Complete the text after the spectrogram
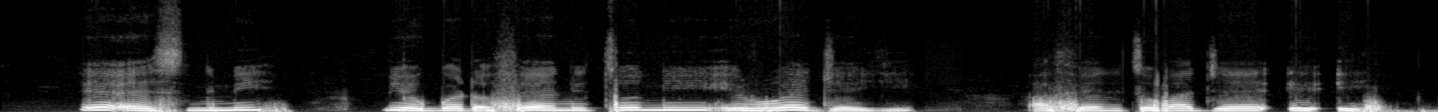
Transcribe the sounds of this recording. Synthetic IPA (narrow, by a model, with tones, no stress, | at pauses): e˦ɛ˦˨snĩ˧nĩ˦ | mĩ˧˦o˨˧ɡ͡bɔ˧˨dɔ˨fɛ˨˦ɛ˧nĩ˧to˦nĩ˦i˧ɾu˦ɛ˦˨d͡ʒɛ̰˨jḭ˨˦ | a̰˦˨fi˧ɛ˧nĩ˧to˦ba˦d͡ʒɛ˦e˦ʔe˦˨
